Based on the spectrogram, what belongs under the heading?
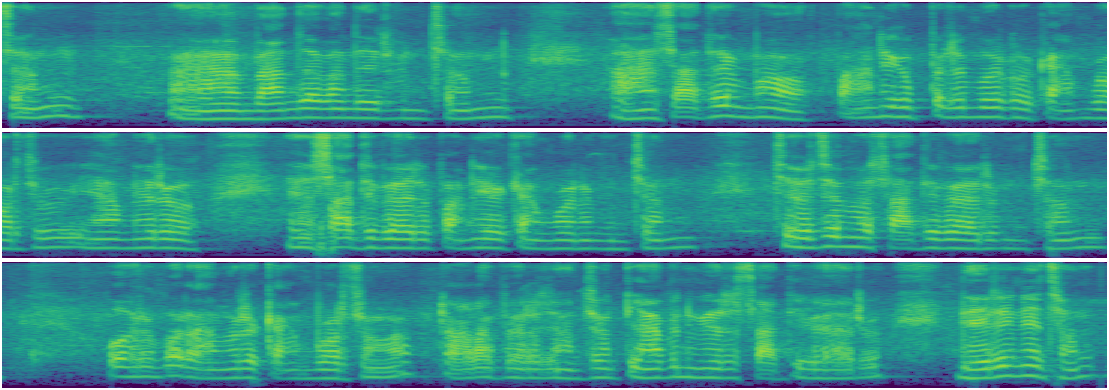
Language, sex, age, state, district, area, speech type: Nepali, male, 45-60, West Bengal, Darjeeling, rural, spontaneous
